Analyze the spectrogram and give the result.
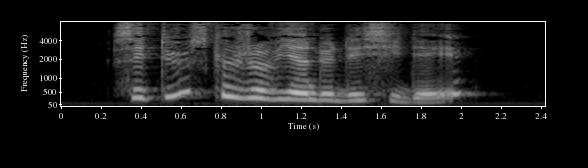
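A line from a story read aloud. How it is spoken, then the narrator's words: Cheerful. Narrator (French): dit-il gaiement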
